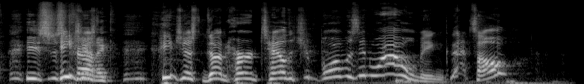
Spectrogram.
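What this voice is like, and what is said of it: Cartoonish Southern hillbilly accent. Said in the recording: “your Southern hillbilly accent goes into like almost like 1930s Mickey Mouse cartoonish”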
